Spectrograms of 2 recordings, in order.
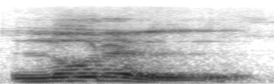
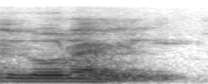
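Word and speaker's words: lauryl: और फिरंगी लोग बोलते हैं लोरल, हम बोलते हैं लोराइल।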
